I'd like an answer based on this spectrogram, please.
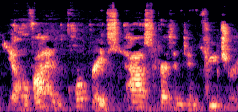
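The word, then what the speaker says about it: יהוה: with the Hebrew letters Yud He Vav He, pronounced Yehovah.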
